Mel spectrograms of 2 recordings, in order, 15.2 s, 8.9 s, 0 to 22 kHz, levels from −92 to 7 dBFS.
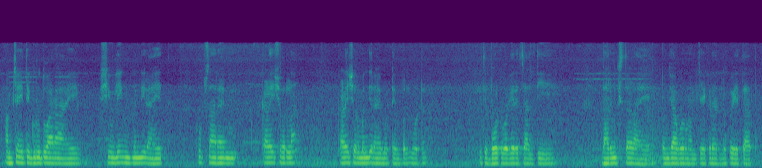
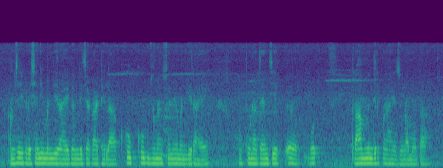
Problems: none marked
